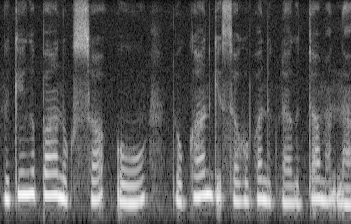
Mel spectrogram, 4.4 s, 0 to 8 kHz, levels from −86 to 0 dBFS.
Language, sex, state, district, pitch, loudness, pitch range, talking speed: Garo, female, Meghalaya, West Garo Hills, 225 Hz, -13 LUFS, 205-250 Hz, 95 wpm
